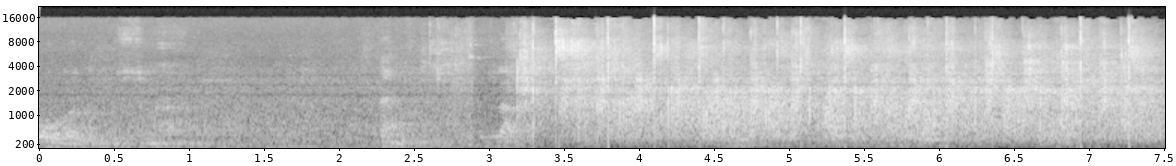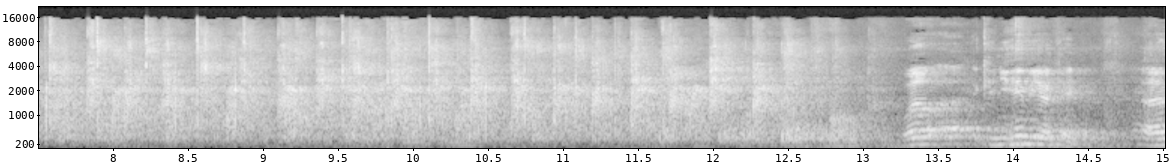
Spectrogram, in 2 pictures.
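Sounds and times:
audience applauding: 3.1 - 13.1.

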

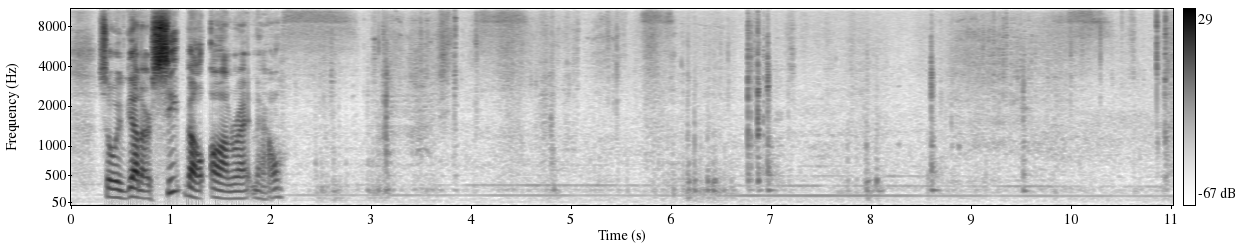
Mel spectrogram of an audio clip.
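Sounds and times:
faint steady hum: 0.0 - 11.0
handling clicks and rustling: 2.4 - 11.0.

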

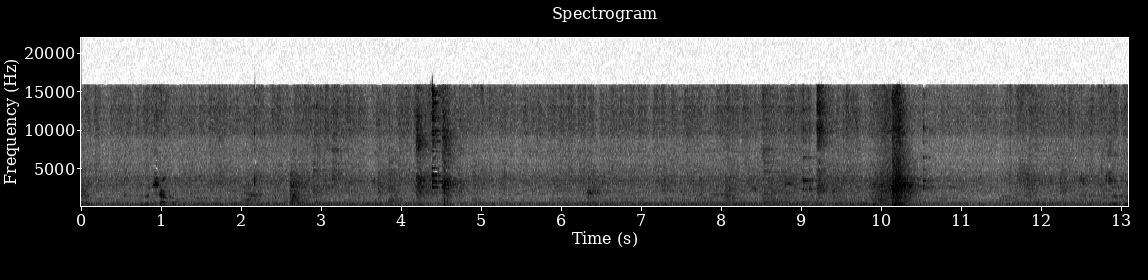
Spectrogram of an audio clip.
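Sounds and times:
low restaurant hum: 0.0 - 13.0.

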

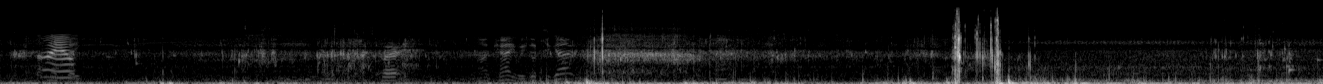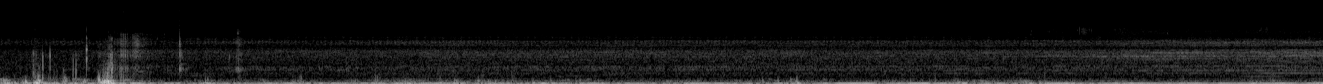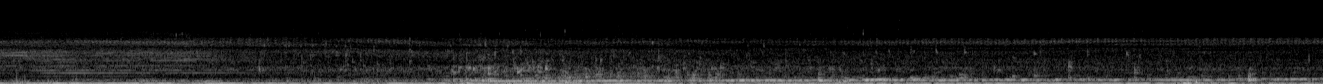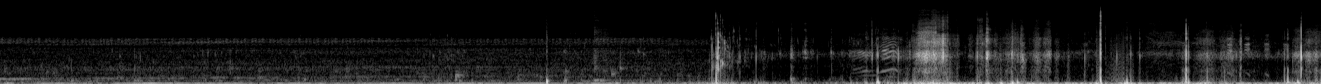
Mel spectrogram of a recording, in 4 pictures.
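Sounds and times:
dull underwater rumble: 0.0 - 52.9
steady low hum: 0.0 - 52.9.

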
